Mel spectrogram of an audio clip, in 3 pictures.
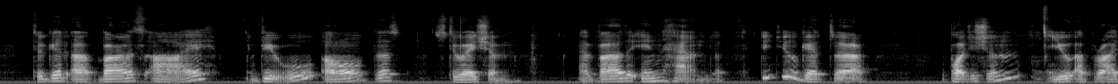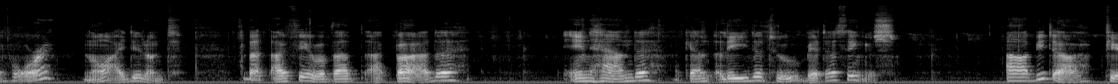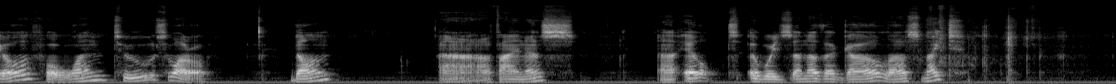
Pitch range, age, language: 90-135 Hz, 50-69, Japanese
